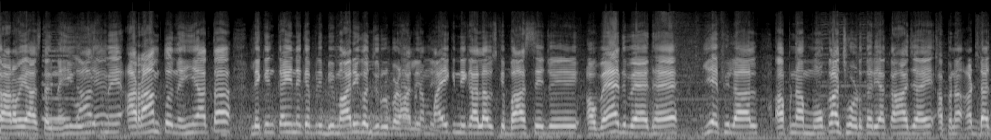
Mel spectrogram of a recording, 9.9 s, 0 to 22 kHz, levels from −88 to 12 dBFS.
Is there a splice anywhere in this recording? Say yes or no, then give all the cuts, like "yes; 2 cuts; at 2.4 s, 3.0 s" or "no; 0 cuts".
yes; 2 cuts; at 0.9 s, 4.2 s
